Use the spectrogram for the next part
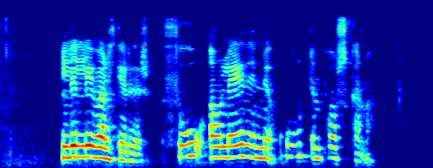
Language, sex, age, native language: Icelandic, female, 40-49, Icelandic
